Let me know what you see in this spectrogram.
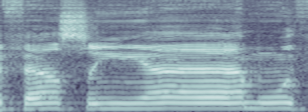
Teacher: صاد مفخم مرتبة أخيرة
